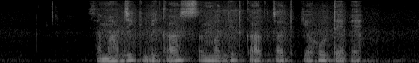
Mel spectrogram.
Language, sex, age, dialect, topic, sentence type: Magahi, male, 56-60, Western, banking, question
